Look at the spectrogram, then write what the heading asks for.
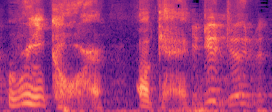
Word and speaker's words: Recor: right d Dusty Dusty record is it Rec it's recor yeah recore okay you do dude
